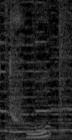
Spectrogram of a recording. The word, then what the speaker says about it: 图: Слово «тху» произносится во втором тоне.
